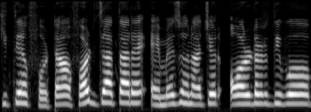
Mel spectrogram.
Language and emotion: Goan Konkani, surprised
